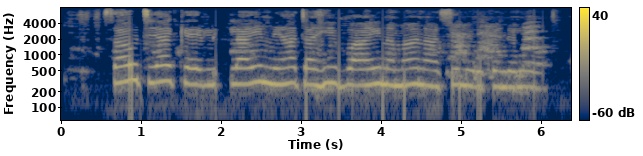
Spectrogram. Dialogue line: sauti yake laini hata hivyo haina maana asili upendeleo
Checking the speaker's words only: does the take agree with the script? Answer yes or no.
yes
